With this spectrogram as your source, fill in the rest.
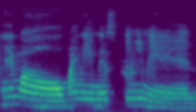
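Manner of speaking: slow, nasal voice, talking through the nose. Showing how somebody could talk through their nose: talking through the nose. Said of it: "Somebody could talk through their nose".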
